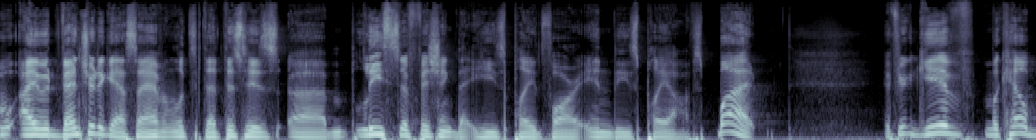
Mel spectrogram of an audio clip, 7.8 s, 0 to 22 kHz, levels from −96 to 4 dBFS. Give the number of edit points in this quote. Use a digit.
5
